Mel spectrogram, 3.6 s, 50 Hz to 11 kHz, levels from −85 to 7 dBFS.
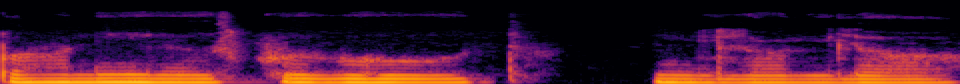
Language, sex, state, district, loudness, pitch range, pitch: Hindi, male, Uttar Pradesh, Jalaun, -15 LUFS, 130-140 Hz, 135 Hz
